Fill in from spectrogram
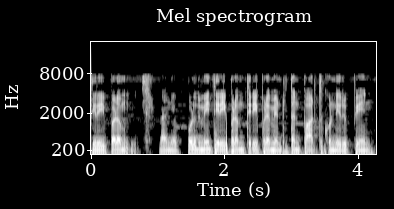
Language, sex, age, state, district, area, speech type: Tamil, male, 18-30, Tamil Nadu, Dharmapuri, urban, spontaneous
